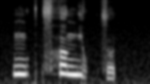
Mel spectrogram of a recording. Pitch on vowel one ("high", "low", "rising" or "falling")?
high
